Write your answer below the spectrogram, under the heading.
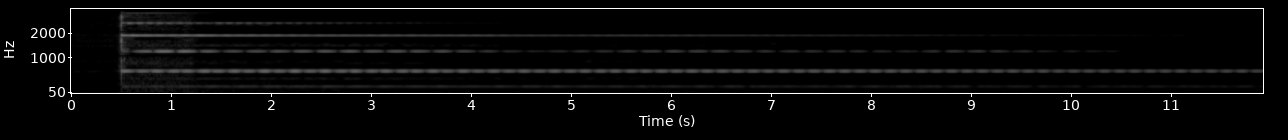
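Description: A single gong strike rings out clearly, then its bright, shimmering tone hangs in the air, slowly fading with a gentle pulsing wobble for many seconds. No voices are heard.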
